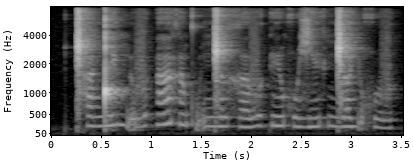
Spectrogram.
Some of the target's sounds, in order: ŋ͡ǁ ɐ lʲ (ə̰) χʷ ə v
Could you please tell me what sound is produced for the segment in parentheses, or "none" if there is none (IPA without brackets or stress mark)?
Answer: ə̰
